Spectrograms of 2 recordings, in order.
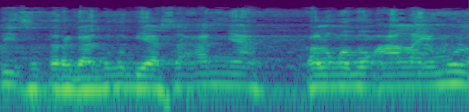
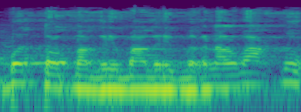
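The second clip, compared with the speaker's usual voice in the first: ordinary talk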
